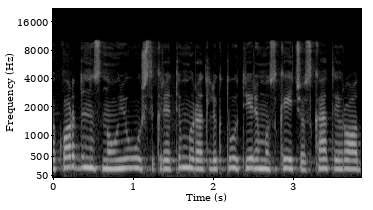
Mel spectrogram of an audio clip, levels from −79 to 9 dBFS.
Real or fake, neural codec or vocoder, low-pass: real; none; 9.9 kHz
